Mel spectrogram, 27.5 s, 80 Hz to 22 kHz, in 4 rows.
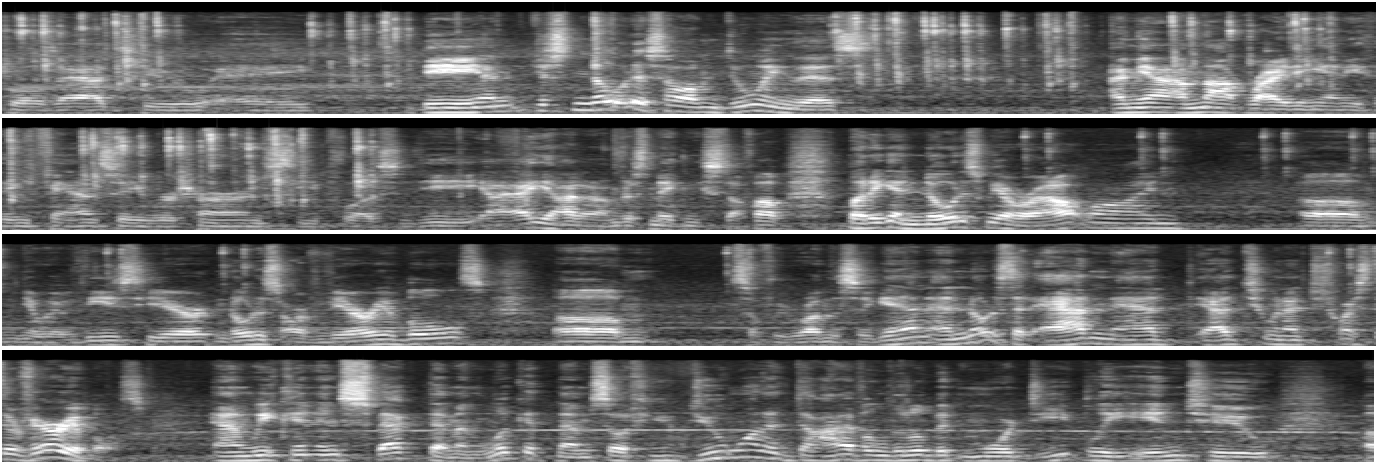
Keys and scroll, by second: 0.0-3.0 typing, 4.2-8.7 typing.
